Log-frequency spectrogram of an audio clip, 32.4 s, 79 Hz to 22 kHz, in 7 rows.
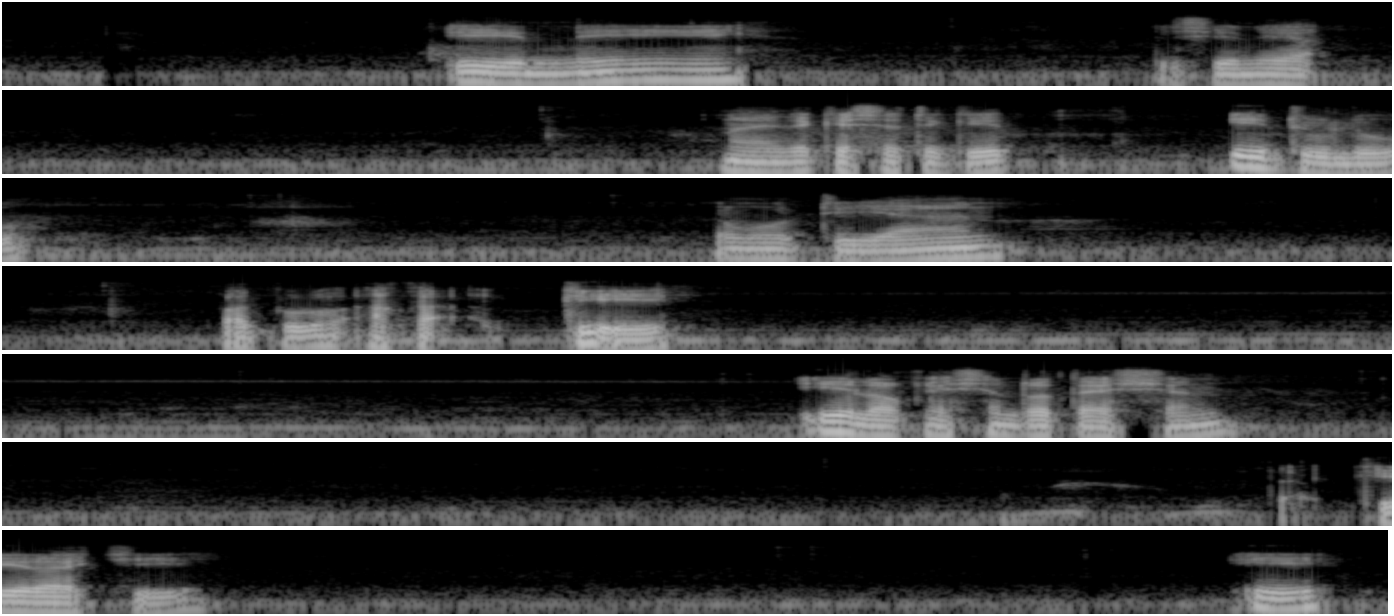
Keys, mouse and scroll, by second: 0.5-1.7 middle drag, 3.5-6.9 drag, 11.6-14.7 drag, 16.2 g, 23.4-26.5 drag, 28.3 g, 31.6 i.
